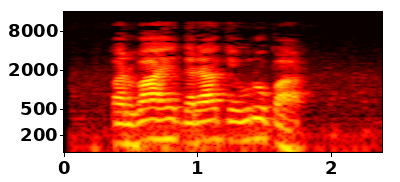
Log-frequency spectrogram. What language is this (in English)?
Gurgula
